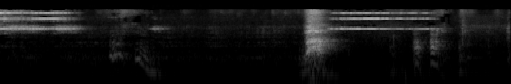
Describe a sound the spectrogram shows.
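A rubber toy squeaks in long, high bursts.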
